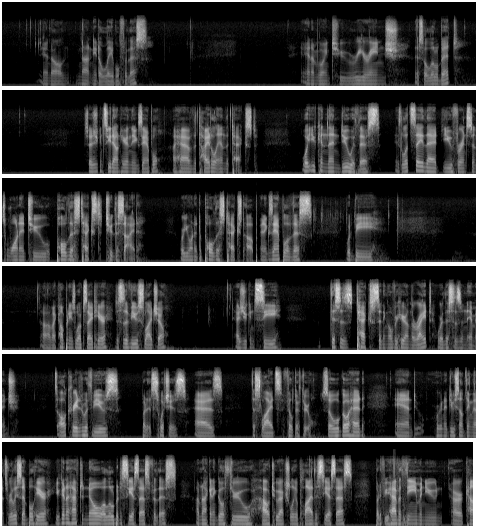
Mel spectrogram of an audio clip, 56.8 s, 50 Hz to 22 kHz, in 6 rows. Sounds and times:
Speech: 0:00.7 - 0:03.1, 0:06.0 - 0:09.3, 0:11.1 - 0:14.6, 0:15.5 - 0:21.9, 0:22.5 - 0:25.2, 0:25.8 - 0:26.6, 0:29.2 - 0:31.8, 0:33.0 - 0:34.1, 0:34.8 - 0:38.3, 0:39.0 - 0:45.2, 0:45.8 - 0:56.8.

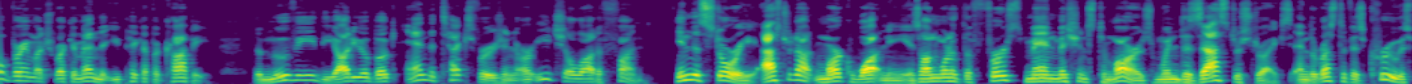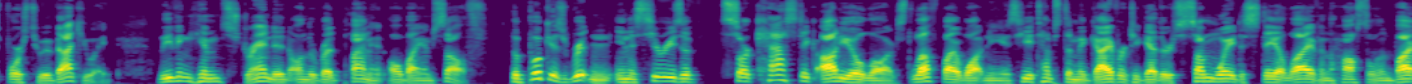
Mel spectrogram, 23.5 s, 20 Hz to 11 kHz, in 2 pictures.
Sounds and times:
Speech: 0:00.0 - 0:23.5.

